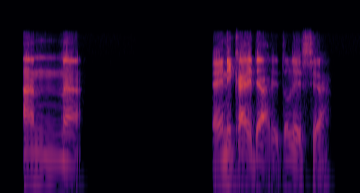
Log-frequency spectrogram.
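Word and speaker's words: أن: Jadi kalau setelahnya fiil itu dibacanya an. Kalau setelahnya isim baru dibacanya anna.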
